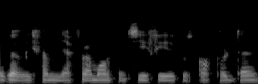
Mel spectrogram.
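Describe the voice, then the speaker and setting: Close, dry sound with no echo carries a voice with a Scottish accent. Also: man. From Scotland. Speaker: gaming youtuber. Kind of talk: gameplay commentary. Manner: casual, conversational.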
